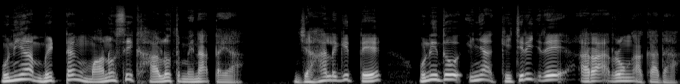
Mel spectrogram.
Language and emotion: Santali, disgusted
